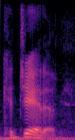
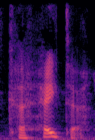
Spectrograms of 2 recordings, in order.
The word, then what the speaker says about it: Cajeta: say things wrong, and I was calling it Cajeta. And I knew it was wrong, but I didn't know exactly how to say it. So I looked it up. It's Cajeta. Cajeta, I believe.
